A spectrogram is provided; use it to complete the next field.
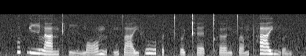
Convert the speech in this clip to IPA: ʊ˥k̚ jiː˥laː˧nkʰiː˨˩ n̪ɔː˨˥n̪ɵ˨t̚ɵ˨˥n t̪aː˨jfuː˥hɵ˨t̚ t̪ʰɵ˨˧ɥkʰɛː˨t̚pʰœː˨n t̪ɐ˨˥mpʰaː˥jŋɵ˨˩n

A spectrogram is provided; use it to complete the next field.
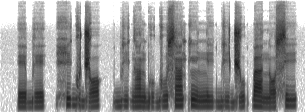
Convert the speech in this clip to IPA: e˨be˧ | hi˦ɡu˦˨d͡ʒɔ˨˦ | bi˧ɡã˧ɡ͡bu˨ ɡu˧sã˦kĩ˦˨ ni˧ɡ͡bi˨ d͡ʒu˨˦k͡pa˦˨nɔ˨˦ si˦

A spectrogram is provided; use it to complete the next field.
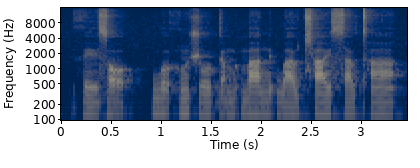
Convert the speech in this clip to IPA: θe˨ɪ̯zɔ̰˦˨ | wo̰˦˨hũ˦ʃo˨ʊ̯ ɡä̰˦˨mʊ˦ʔmä˦ nɪ˦ʔwa˨ʊ̯t͡ɕʰa˦ɪ̯ sʰa˨ʊ̯tʰã˦

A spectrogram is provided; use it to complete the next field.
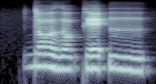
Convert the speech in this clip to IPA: dɔðɔkɛ ʔɯ

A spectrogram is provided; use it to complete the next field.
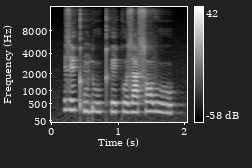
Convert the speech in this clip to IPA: ze˦kʼũ˨ɗuː˨ kʰe˦kʊ˦za˦ sɔ˦ vu˨

